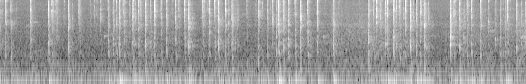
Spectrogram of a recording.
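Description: Typing on an Apple laptop keyboard: a continuous, irregular patter of keystrokes with a brief pause about nine seconds in.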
